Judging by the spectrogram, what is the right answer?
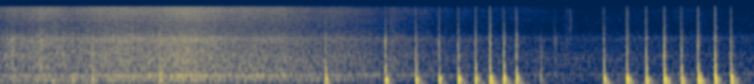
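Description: A honey bee swarm buzzing as it is tipped from a plastic tub into a nuc box. From about five seconds in, the upturned tub is rapped in two quick runs of about ten knocks each, four or five a second, to shake the last bees out onto the frames.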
